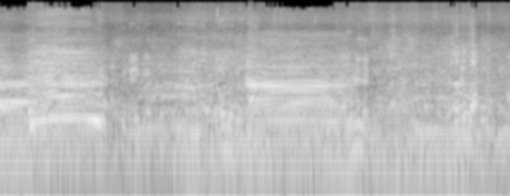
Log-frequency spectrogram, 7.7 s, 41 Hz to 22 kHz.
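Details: Bull calves of Friesian and cross breeds traded to a farmer from Madaripur, 21 October: two strong, drawn-out moos that dip at the end, spaced about two seconds apart, with people talking and bargaining behind.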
